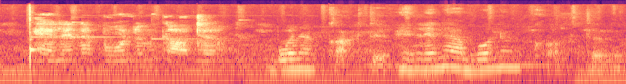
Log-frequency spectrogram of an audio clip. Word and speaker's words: Helena Bonham Carter: Pronúncia. Helena Bonham Carter.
